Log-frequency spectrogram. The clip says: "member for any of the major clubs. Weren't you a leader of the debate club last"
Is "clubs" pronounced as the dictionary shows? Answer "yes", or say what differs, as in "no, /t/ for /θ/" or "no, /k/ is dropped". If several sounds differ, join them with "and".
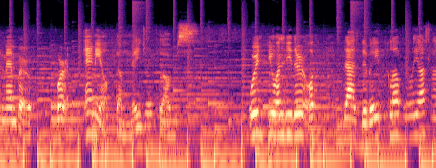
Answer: no, /s/ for /z/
